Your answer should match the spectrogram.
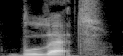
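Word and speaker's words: Bulette: Arctic Boulette. Although, actually, I read in Dragon Magazine, an early version of, early edition of Dragon Magazine, that Boulette was actually officially pronounced Boulet.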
